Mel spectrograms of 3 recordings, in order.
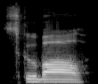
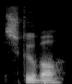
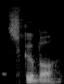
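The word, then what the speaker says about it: Skubal: next is this uh TK scoble uh not scoo ball like sco Ball but scoble just for the record for everybody in the universe TK scuel is how you say his name uh and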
